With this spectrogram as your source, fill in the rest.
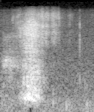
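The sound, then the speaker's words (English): A person imitates a dog sniffing with a quick run of breathy, airy nasal inhales, strongest early on and then tapering into a few shorter sniffs, fairly quiet. “she'll sometimes like be sniffing and if she hears something suspicious she'll like it'll either start growling or whining or whatever”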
